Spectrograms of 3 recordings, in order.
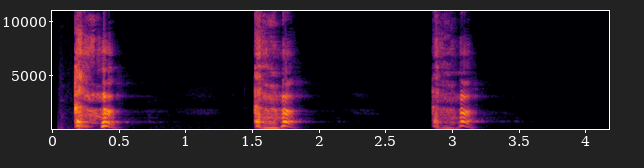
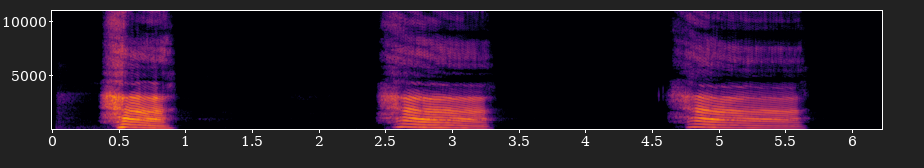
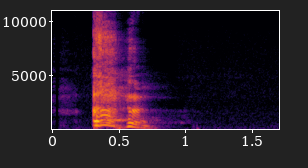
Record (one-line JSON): {"three_cough_length": "4.2 s", "three_cough_amplitude": 32767, "three_cough_signal_mean_std_ratio": 0.29, "exhalation_length": "6.2 s", "exhalation_amplitude": 30280, "exhalation_signal_mean_std_ratio": 0.41, "cough_length": "1.7 s", "cough_amplitude": 32768, "cough_signal_mean_std_ratio": 0.34, "survey_phase": "beta (2021-08-13 to 2022-03-07)", "age": "45-64", "gender": "Female", "wearing_mask": "No", "symptom_loss_of_taste": true, "symptom_onset": "5 days", "smoker_status": "Never smoked", "respiratory_condition_asthma": false, "respiratory_condition_other": false, "recruitment_source": "REACT", "submission_delay": "1 day", "covid_test_result": "Negative", "covid_test_method": "RT-qPCR", "influenza_a_test_result": "Negative", "influenza_b_test_result": "Negative"}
